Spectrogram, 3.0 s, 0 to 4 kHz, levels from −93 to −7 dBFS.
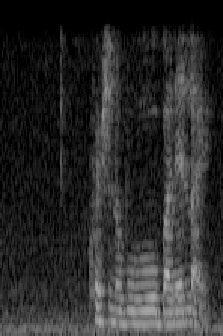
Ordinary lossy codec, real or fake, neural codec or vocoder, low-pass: none; real; none; 3.6 kHz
